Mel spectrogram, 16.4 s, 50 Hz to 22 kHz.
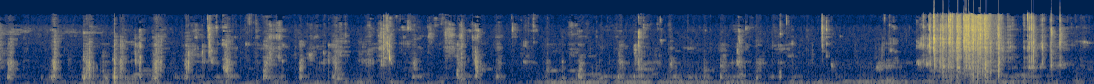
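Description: Close-miked crunching and chewing of Pringles potato crisps: many sharp crackles as the chips are bitten and chewed. A louder burst of noise comes about 14 seconds in.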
